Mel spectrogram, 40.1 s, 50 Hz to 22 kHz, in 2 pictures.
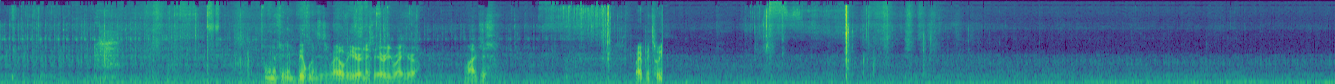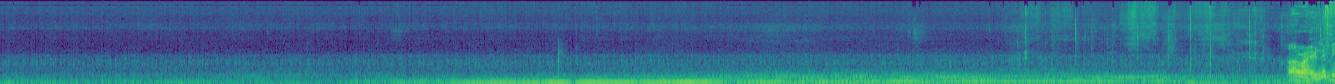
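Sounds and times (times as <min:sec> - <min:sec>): low engine rumble: 0:00.0 - 0:40.0.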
